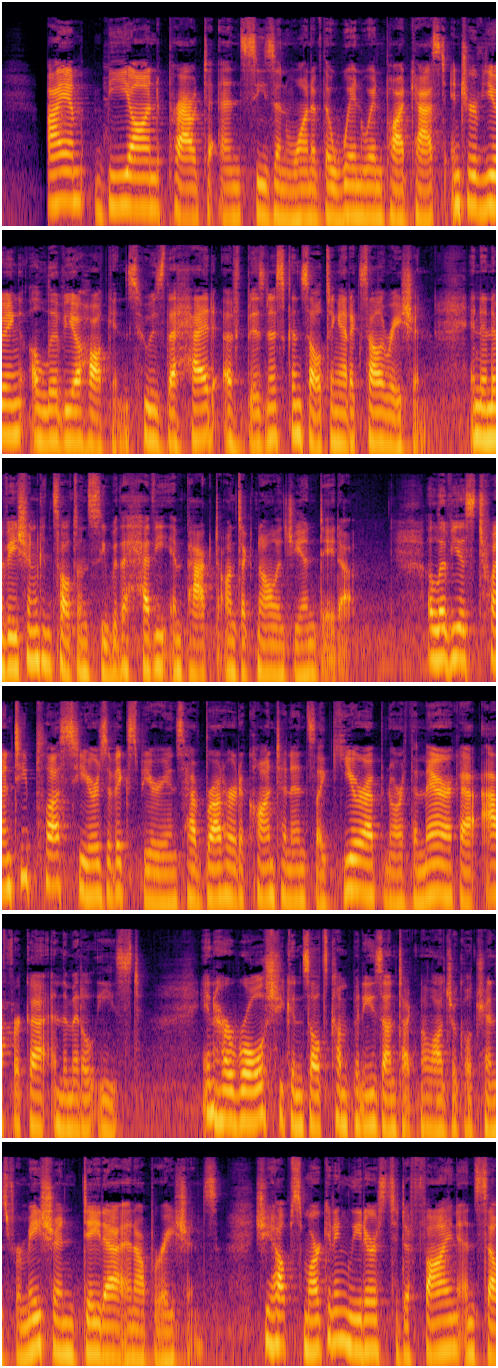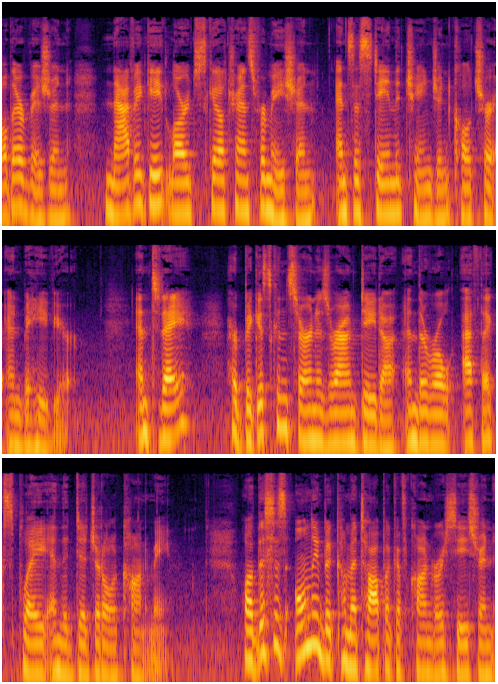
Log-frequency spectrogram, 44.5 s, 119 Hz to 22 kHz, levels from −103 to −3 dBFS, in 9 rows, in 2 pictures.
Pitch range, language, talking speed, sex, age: 145-180 Hz, English, 155 wpm, female, 20-39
